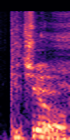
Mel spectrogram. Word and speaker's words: couture: Like, and even so, you pronounce the clothing brand. It's couture.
